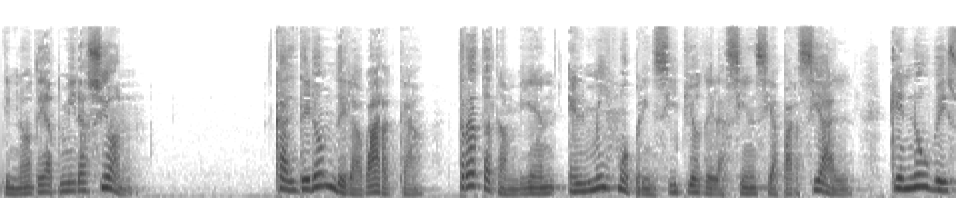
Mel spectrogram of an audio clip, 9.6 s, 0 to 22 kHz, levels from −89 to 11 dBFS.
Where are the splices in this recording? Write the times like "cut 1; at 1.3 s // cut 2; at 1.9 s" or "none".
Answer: none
